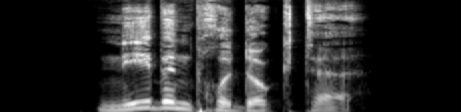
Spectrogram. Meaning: nominative/accusative/genitive plural of Nebenprodukt
- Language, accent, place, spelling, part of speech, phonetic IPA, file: German, Germany, Berlin, Nebenprodukte, noun, [ˈneːbn̩pʁoˌdʊktə], De-Nebenprodukte.ogg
